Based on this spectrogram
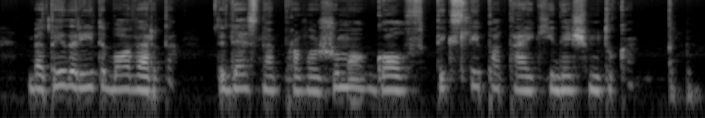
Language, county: Lithuanian, Šiauliai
